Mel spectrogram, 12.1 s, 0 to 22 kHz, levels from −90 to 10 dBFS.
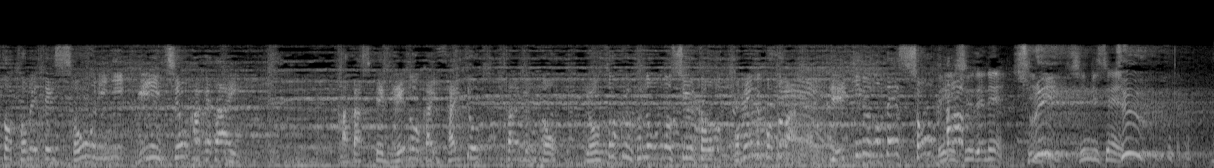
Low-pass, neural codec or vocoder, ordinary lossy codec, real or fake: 7.2 kHz; vocoder, 22.05 kHz, 80 mel bands, Vocos; none; fake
